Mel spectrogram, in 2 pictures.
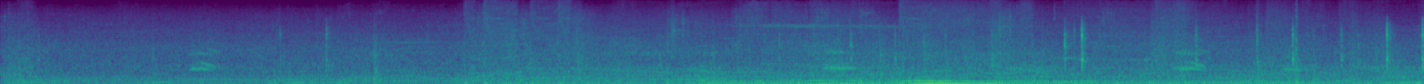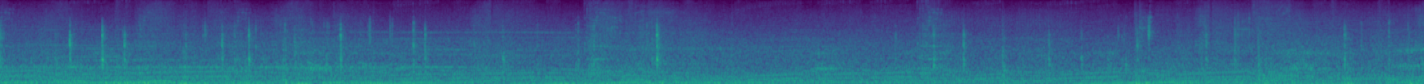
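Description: A game car's engine hums and revs steadily.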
